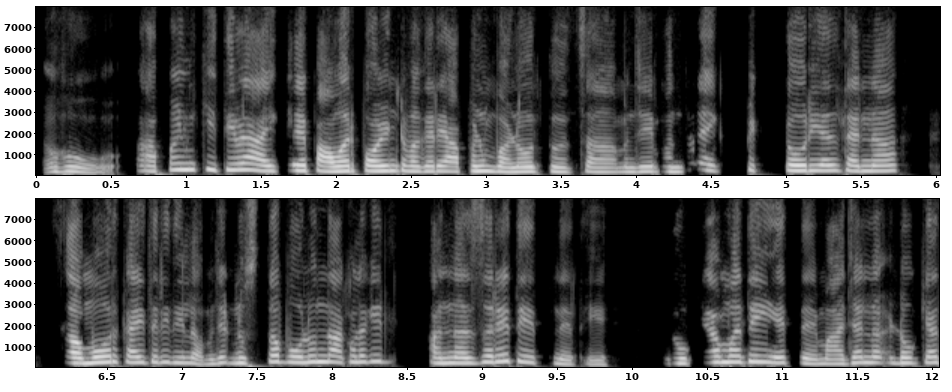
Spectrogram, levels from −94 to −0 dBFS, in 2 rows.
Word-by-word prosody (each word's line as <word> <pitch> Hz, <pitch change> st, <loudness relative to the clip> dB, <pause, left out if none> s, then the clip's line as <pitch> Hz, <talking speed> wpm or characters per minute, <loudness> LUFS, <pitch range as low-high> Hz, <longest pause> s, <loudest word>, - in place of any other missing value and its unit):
हो, 215 Hz, -4 st, -3 dB, 0.2 s
आपण 300 Hz, +6 st, +1 dB
किती 295 Hz, -2 st, 0 dB
वेळा 300 Hz, 0 st, +3 dB
ऐकले 255 Hz, +1 st, +1 dB
पॉवर 235 Hz, 0 st, +6 dB
पॉइंट 250 Hz, +1 st, +4 dB
वगैरे 230 Hz, 0 st, +1 dB
आपण 235 Hz, +2 st, +2 dB
बनवतोचा 210 Hz, -1 st, 0 dB
म्हणजे 205 Hz, +2 st, -1 dB
म्हणतो 210 Hz, +1 st, -5 dB
ना, -, -, -3 dB
एक 255 Hz, -, -5 dB, 0.2 s
पिक्टोरियल 260 Hz, -1 st, +1 dB
त्यांना 245 Hz, -1 st, +1 dB, 0.5 s
समोर 255 Hz, +4 st, +5 dB
काहीतरी 275 Hz, 0 st, -1 dB
दिलं. 255 Hz, -3 st, -2 dB
म्हणजे 200 Hz, +7 st, -4 dB
नुसतं 245 Hz, +5 st, -1 dB
बोलून 275 Hz, +2 st, +2 dB
दाखवलं 285 Hz, 0 st, -1 dB
की 315 Hz, +1 st, -3 dB, 0.3 s
अ, 245 Hz, -, -3 dB
नजरेत 250 Hz, +7 st, +1 dB
येत 280 Hz, -3 st, -1 dB
नाहीत 200 Hz, -4 st, -4 dB
ते, 180 Hz, 0 st, -9 dB, 0.5 s
डोक्यामध्ये 275 Hz, +6 st, 0 dB
येत 255 Hz, -, +1 dB
नाही. 230 Hz, -3 st, -1 dB
माझ्या 210 Hz, +4 st, -2 dB
न 265 Hz, 0 st, 0 dB
डोक्यात 250 Hz, +2 st, -1 dB
245 Hz, 175 wpm, -20 LUFS, 225-275 Hz, 0.5 s, पॉवर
